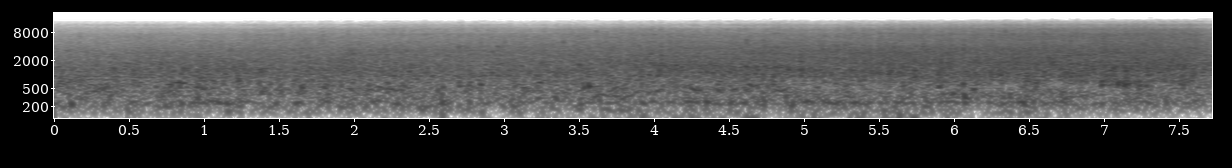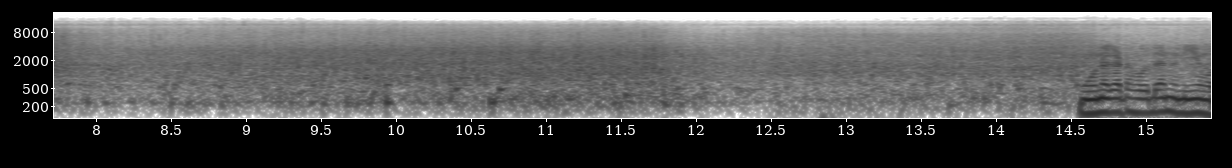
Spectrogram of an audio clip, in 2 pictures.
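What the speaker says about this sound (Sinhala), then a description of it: "ලස්සන දොළ පාරක සද්දයක් ඇහෙනවා" A mountain stream flows along a forest trail, a steady close rush of water that holds throughout and shifts in level a couple of times, with speech in the background.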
